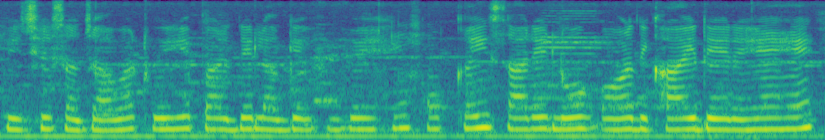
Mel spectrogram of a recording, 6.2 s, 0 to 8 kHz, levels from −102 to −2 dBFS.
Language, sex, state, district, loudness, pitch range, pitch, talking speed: Hindi, female, Uttar Pradesh, Lucknow, -16 LUFS, 235-245 Hz, 240 Hz, 155 wpm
